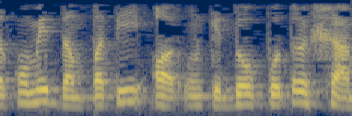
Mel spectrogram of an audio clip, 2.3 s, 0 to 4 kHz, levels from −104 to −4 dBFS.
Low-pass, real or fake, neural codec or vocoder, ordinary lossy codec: 3.6 kHz; real; none; none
